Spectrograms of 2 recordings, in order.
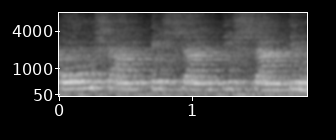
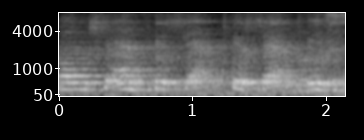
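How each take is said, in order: First: It is said with an Indian Sanskrit pronunciation. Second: It is said with an imitated American accent. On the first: The speaker calls it right. "आपल्याला ओम शांती शांती शांती म्हणता येतो" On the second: The speaker calls it wrong. "अमेरिकेकडे ओम सॅन्थे सॅन्थे सॅन्थिस असं म्हणतात"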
